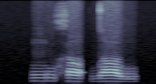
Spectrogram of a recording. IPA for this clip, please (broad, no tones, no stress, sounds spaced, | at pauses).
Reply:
m u x ɑ ʔ dˤ u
